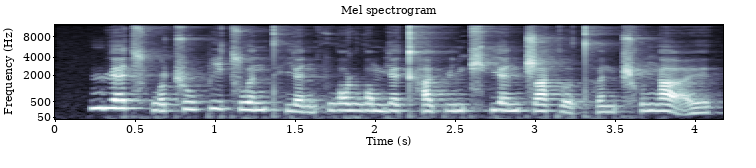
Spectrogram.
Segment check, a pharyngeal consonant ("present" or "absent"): absent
